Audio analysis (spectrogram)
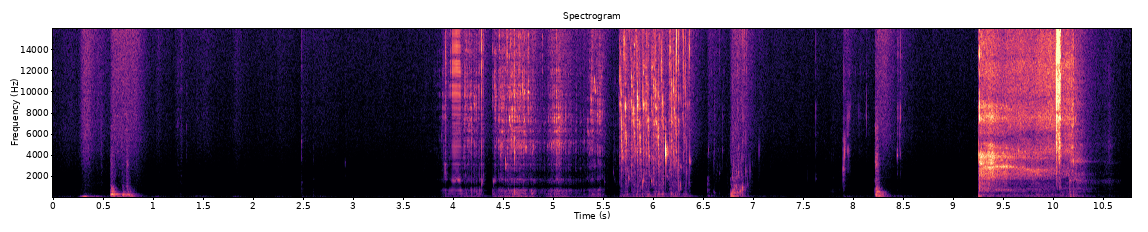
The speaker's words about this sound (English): I'm going to sip some tea to that one.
